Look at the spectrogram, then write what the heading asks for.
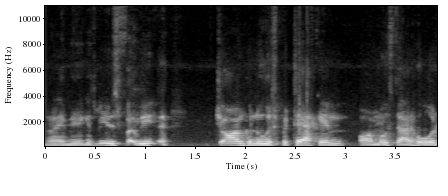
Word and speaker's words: JunKaNoo: you pronounce the name, Chris? Is it JunKaNoo. Say it again. JunKaNoo.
